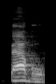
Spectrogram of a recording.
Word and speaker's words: Babel: up with the Babel fish. So yes, it's But that's the thing. one. In my pronunciation, it would be Babel fish, not Babel fish.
